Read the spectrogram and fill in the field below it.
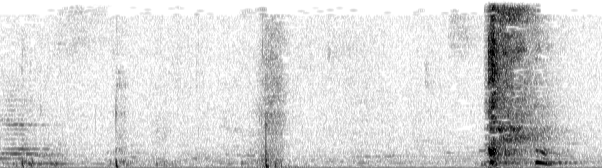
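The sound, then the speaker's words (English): A person coughs several times: two brief, soft coughs spaced apart, then a louder, harsher burst followed quickly by another near the end, with faint voice traces at the start. “How will I get the victory over this cough?”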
